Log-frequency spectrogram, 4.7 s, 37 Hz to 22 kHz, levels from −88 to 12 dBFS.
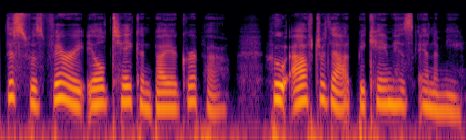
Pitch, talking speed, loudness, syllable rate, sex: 185 Hz, 165 wpm, -18 LUFS, 5.4 syllables/s, female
